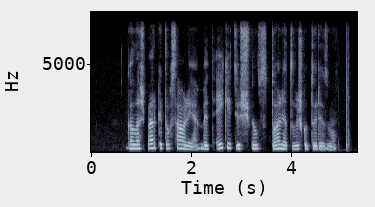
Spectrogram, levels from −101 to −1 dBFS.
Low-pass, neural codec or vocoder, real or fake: 7.2 kHz; none; real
